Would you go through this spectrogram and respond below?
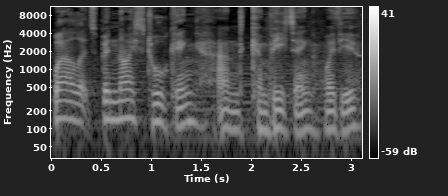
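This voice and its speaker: A man's voice: fairly low pitch, expressive, moderate pace, a little mellow, lightly acted. A man voicing a polite, eager young student wizard in a fantasy video game, courteous in manner. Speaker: actor voicing a game character. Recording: game music underneath.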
